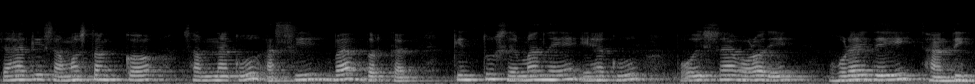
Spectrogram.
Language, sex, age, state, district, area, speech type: Odia, female, 45-60, Odisha, Khordha, rural, spontaneous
